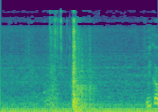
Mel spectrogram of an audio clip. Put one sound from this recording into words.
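A car tailgate thumps shut.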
